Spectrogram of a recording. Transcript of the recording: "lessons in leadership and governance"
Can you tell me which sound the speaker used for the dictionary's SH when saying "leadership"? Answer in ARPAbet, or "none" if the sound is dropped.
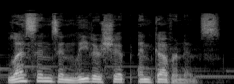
SH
